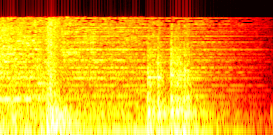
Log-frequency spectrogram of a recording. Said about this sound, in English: Dang, that's heavy. Baseball. Listen to that thing. You could bang someone over the head with that. I'm going to drop it on my new computer.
